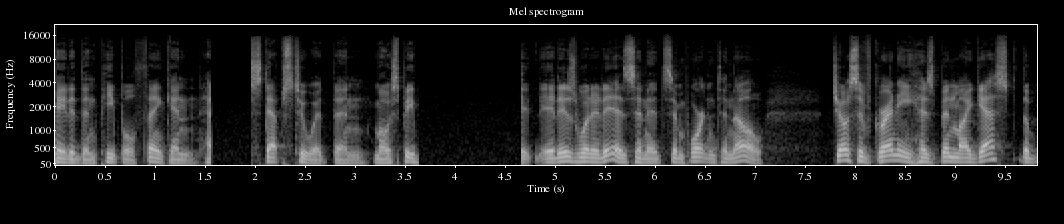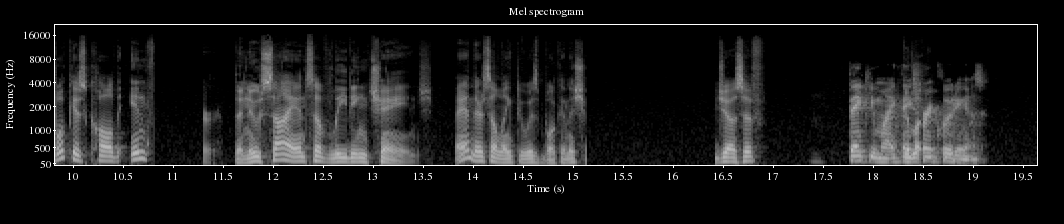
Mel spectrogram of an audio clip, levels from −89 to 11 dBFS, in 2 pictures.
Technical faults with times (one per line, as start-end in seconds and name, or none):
1.55-1.96 digital wireless dropout
3.63-4.66 digital wireless dropout
10.79-11.30 digital wireless dropout
15.12-16.42 digital wireless dropout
